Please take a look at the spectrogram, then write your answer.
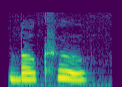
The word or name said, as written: bokoo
